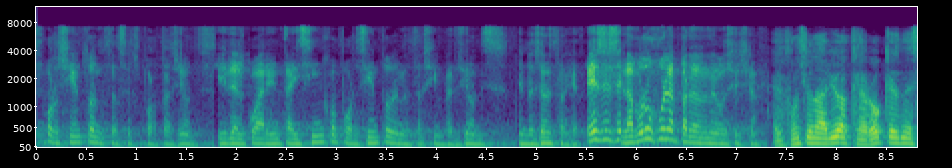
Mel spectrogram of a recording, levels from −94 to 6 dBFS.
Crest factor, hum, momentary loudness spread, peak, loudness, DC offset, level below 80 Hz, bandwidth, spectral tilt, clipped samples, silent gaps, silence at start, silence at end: 20 dB; none; 18 LU; 0 dBFS; -20 LUFS; under 0.1%; -54 dBFS; 7.6 kHz; -5.5 dB/octave; under 0.1%; none; 0 s; 0 s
